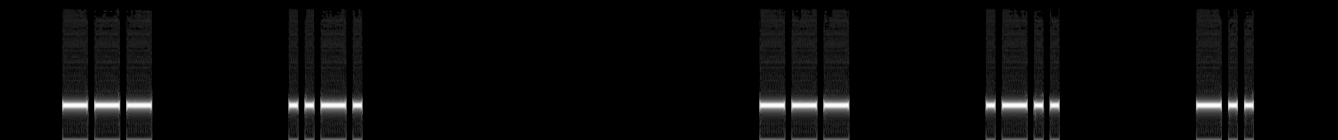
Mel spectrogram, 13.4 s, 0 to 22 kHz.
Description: Morse code, heard as a keyed tone, about 15 wpm, spaced as for 5 wpm, 1000 Hz. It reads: OF OLD
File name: qotdfiles / 5wpm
